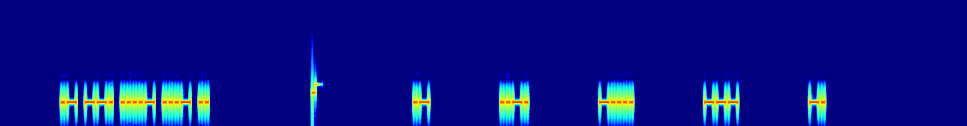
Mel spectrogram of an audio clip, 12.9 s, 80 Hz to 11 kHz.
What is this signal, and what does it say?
Morse code, heard as a keyed tone, about 31 wpm, spaced as for 13 wpm, 700 Hz. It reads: AG4VI AF6ON
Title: USA Call Signs - 5 Characters - 8x Character Spacing - 30wpm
